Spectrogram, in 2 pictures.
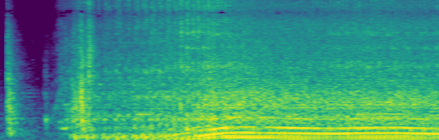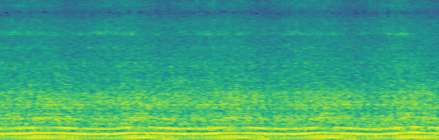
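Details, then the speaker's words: Lawn Boy lawn mower unused for almost a year, not starting, fed starting fluid: after a cough the engine catches and climbs to a fairly steady drone with slight hunting, running a little longer but still recovering. "ahí arrancó y ya duro un poquito más de tiempo"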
